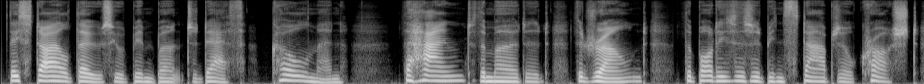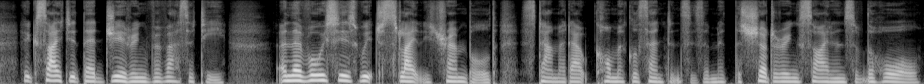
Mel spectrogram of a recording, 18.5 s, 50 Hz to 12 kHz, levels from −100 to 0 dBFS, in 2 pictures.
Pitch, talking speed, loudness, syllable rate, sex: 160 Hz, 145 wpm, -22 LUFS, 4.9 syllables/s, female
